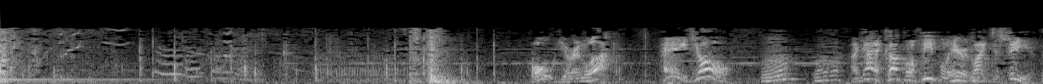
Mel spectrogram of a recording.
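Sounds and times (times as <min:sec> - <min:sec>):
door creaking open: 0:00.0 - 0:04.8
door thump as it swings wide: 0:04.1 - 0:04.8
speech: 0:05.6 - 0:10.4.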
